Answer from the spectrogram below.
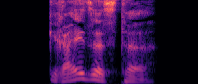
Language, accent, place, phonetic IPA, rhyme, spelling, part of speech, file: German, Germany, Berlin, [ˈɡʁaɪ̯zəstə], -aɪ̯zəstə, greiseste, adjective, De-greiseste.ogg
- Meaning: inflection of greis: 1. strong/mixed nominative/accusative feminine singular superlative degree 2. strong nominative/accusative plural superlative degree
